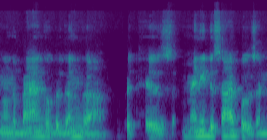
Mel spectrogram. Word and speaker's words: Ganga: Lord was sitting on the bank of the ganga with his many disciples And discussing literary topics now I just wanted to um say say something this word Ganges I just don't like that word I mean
